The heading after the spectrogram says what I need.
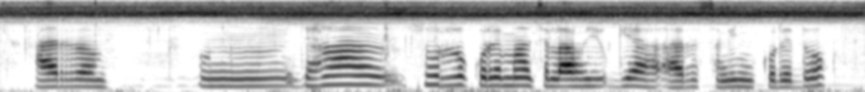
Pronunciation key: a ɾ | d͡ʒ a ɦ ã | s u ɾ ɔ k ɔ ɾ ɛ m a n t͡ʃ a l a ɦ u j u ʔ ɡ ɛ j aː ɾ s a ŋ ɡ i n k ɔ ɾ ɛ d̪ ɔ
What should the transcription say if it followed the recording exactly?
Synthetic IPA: a ɾ | d͡ʒ a ɦ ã | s u ɾ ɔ k ɔ ɾ ɛ m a t͡ʃ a l a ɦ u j u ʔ ɡ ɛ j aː ɾ s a ŋ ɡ i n k ɔ ɾ ɛ d̪ ɔ

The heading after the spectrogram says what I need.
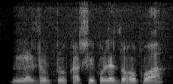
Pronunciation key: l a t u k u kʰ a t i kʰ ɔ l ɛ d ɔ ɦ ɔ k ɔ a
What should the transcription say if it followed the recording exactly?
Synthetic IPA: l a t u t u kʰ a s i k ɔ l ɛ d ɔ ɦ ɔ k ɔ a

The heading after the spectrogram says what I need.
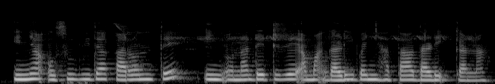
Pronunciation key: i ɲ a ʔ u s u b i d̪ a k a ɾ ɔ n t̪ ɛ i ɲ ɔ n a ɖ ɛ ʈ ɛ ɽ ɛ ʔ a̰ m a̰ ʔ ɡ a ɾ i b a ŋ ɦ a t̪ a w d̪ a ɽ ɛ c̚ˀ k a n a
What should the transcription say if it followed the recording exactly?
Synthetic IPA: i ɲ a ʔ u s u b i d̪ a k a ɾ ɔ n t̪ ɛ i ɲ ɔ n a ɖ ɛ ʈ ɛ ɾ ɛ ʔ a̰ m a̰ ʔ ɡ a ɽ i b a ɲ ɦ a t̪ a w d̪ a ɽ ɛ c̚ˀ k a n a

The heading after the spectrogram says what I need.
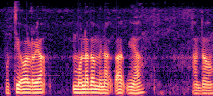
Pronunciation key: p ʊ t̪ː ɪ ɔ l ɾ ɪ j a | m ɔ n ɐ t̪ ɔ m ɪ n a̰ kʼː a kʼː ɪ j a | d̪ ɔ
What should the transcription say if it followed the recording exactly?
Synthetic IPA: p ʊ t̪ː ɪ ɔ l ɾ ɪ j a | m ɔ n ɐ d̪ ɔ m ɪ n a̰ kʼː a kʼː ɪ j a | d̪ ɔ

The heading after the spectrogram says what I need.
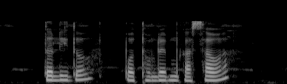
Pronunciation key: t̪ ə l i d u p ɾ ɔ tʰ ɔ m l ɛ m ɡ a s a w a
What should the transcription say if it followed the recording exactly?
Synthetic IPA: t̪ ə l i d ɔ p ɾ ɔ tʰ ɔ m ɾ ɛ m ɡ a s a w a

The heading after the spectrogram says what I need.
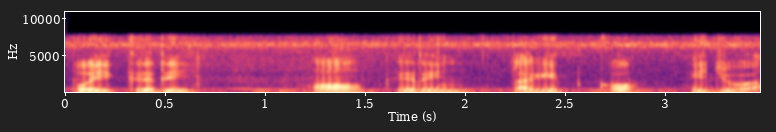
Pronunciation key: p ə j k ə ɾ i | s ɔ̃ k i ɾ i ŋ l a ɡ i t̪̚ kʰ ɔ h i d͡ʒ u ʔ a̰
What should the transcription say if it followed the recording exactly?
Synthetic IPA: p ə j k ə ɾ i | h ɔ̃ k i ɾ i ɲ l a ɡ i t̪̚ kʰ ɔ h i d͡ʒ u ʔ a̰

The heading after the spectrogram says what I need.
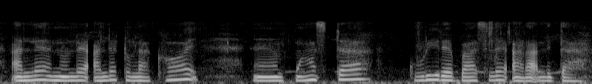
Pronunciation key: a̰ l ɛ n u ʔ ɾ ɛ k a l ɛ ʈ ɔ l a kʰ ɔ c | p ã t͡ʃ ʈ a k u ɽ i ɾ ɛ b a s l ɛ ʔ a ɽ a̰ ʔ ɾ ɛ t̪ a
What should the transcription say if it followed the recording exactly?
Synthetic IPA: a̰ l ɛ n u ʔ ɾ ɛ ʔ a l ɛ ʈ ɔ l a kʰ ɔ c | p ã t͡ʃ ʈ a k u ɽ i ɾ ɛ b a s l ɛ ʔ a ɽ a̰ ʔ l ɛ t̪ a

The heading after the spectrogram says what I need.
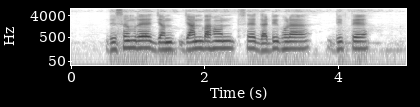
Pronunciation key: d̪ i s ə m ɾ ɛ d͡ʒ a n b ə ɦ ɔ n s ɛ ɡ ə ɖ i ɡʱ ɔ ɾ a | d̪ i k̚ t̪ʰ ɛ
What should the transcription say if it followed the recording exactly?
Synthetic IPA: d̪ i s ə m ɾ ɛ d͡ʒ a n b a ɦ ɔ n s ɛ ɡ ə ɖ i ɡʱ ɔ ɽ a | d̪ i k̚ t̪ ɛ

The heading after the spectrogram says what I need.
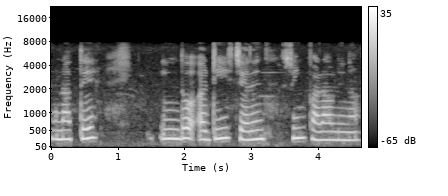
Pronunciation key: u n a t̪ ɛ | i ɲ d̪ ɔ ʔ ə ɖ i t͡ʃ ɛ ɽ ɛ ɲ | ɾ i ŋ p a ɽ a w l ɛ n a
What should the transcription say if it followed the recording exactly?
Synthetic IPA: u n a t̪ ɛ | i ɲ d̪ ɔ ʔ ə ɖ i t͡ʃ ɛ l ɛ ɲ | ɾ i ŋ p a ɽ a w l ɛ n a

